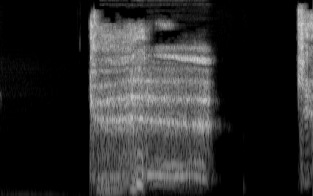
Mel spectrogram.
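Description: A man's strained, choked voice drawing out the word "get" for about a second, after half a second of silence.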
